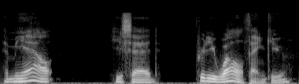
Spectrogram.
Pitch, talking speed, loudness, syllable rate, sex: 115 Hz, 180 wpm, -18 LUFS, 4.9 syllables/s, male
